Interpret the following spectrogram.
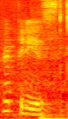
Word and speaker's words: Euripides: Euripides.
